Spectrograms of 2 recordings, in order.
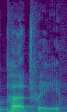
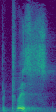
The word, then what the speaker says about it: Pertwee: They couldn't pronounce it, so the illiterate English pronounced it Pertwee.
